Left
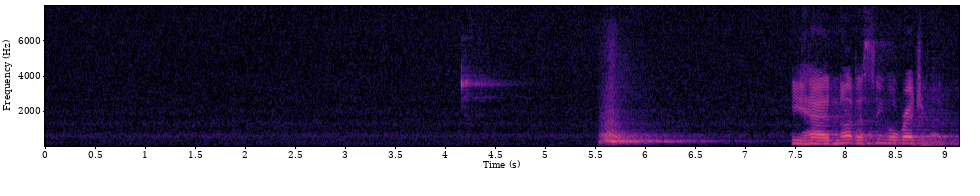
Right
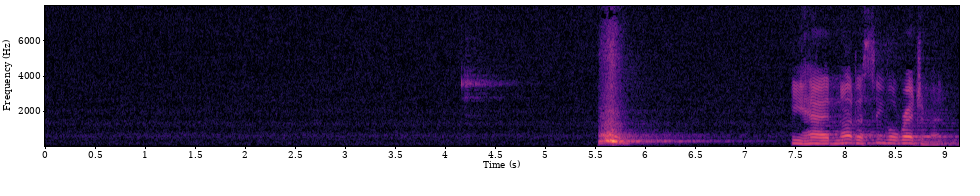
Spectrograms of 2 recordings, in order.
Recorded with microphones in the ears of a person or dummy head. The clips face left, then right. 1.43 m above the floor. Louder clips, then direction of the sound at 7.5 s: Right 1 dB; 5° right (ahead or behind).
